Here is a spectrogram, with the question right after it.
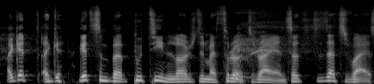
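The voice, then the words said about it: Put-on, shaky Quebecois French accent. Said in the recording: “my French-Canadian ... friend over here ... having trouble with the accent a little bit.”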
